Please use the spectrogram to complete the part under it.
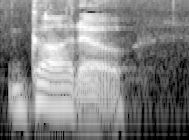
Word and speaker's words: Godot: Well, I first have to say, Norm, I say Waiting for Godot. Okay, I think I'm gonna wager a guess that most of my audience is going to be surprised that the story that is pronounced Godot.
